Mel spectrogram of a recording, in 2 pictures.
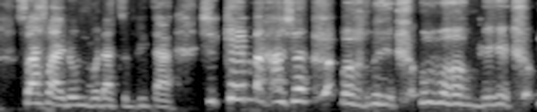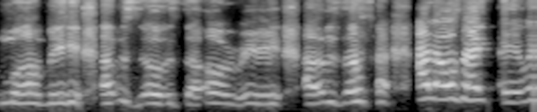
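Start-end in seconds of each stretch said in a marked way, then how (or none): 2.6-7.0 mock slow, drawn-out, weepy tearful wailing. Mother retells her daughter coming back to apologize, imitating daughter's tearful pleading. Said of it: "What happened that you are crying like this?".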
